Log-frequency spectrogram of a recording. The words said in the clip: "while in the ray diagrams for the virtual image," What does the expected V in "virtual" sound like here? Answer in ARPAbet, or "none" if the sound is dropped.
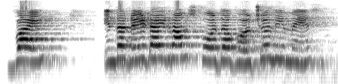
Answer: V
